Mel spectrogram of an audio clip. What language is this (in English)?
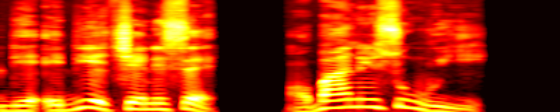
Akan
